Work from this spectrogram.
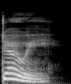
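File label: "doughy", British English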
